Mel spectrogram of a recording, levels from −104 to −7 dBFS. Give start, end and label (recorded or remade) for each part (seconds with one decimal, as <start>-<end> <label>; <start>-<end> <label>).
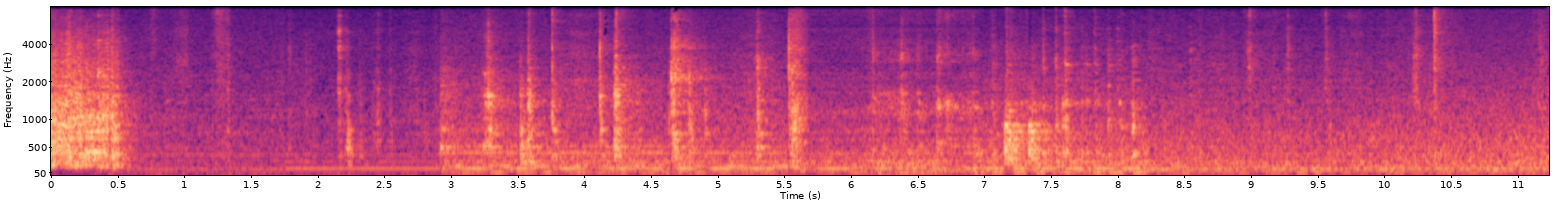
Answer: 0.0-5.6 recorded; 5.6-7.0 remade; 7.0-11.2 recorded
